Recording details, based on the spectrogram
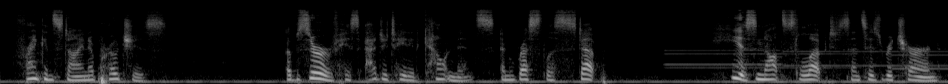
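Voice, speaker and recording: A woman's voice: mid-range voice, darkish tone, slight background noise, natural voice. A woman playing an anxious, sorrowful young bride and devoted sister in a radio melodrama, with formal theatrical diction. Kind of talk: old melodramatic stage play as radio drama.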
